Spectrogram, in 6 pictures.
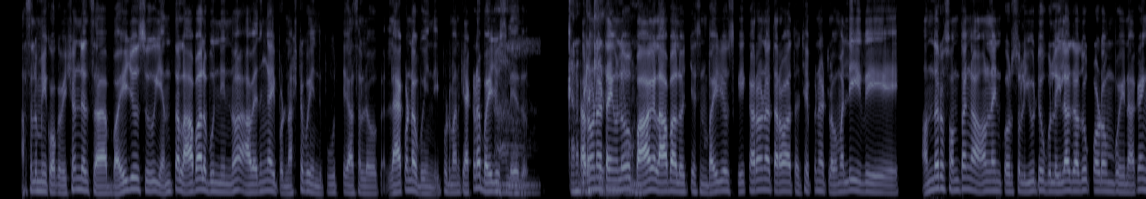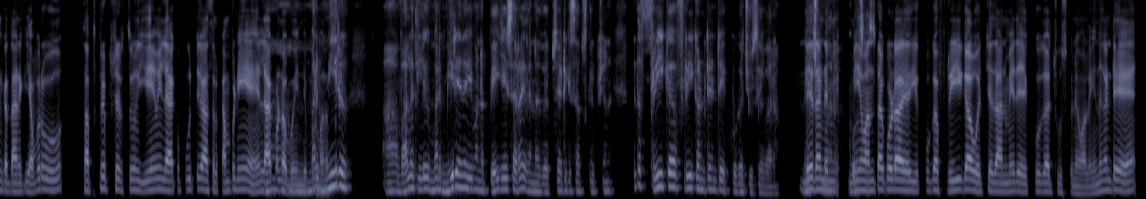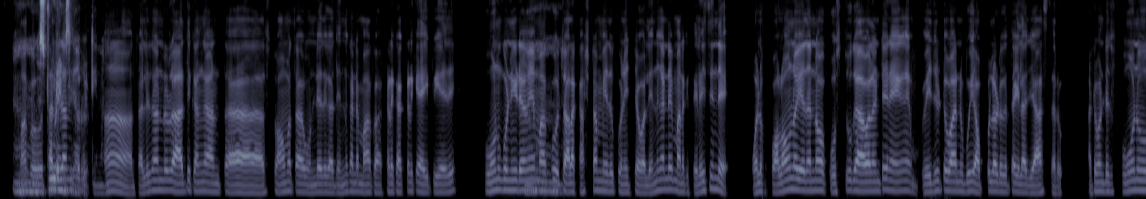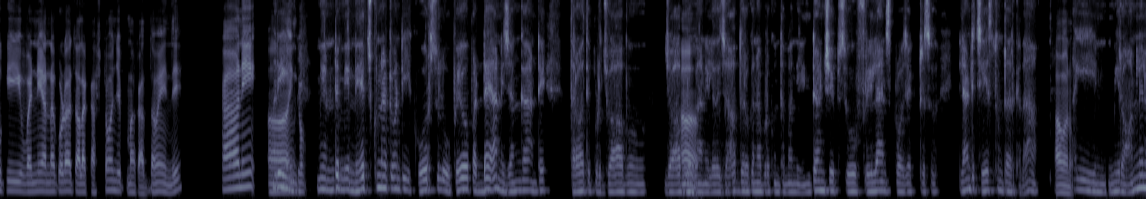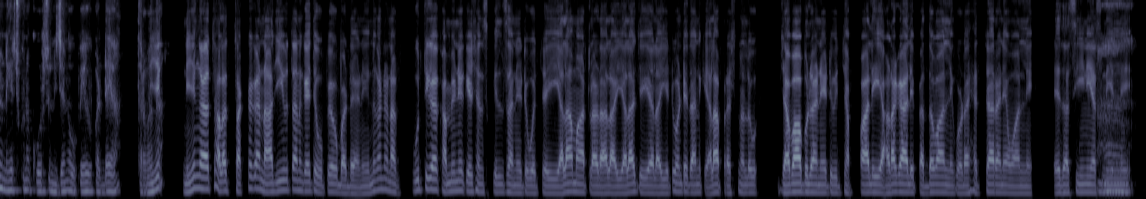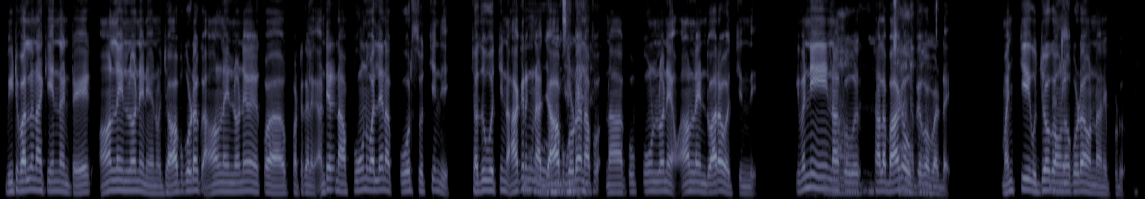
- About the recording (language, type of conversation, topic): Telugu, podcast, ఆన్‌లైన్ కోర్సులు మీకు ఎలా ఉపయోగపడాయి?
- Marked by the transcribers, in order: in English: "ఆన్‌లైన్"; in English: "యూట్యూబ్‌లో"; in English: "సబ్‌స్క్రిప్షన్"; in English: "పే"; in English: "వెబ్‌సైట్‌కి సబ్‌స్క్రిప్షన్"; in English: "ఫ్రీగా ఫ్రీ కంటెంట్"; in English: "కోర్సెస్?"; in English: "ఫ్రీగా"; in English: "స్టూడెంట్స్"; in English: "జాబ్"; in English: "ఫ్రీలాన్స్"; tapping; in English: "ఆన్‌లైన్‌లో"; in English: "కోర్స్"; in English: "కమ్యూనికేషన్ స్కిల్స్"; in English: "హెచ్ఆర్"; in English: "సీనియర్స్‌ని"; in English: "ఆన్‍లైన్‍లోనే"; in English: "జాబ్"; in English: "ఆన్‌లైన్‌లోనే"; in English: "జాబ్"; in English: "ఆన్‍లైన్"; in English: "వావ్!"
